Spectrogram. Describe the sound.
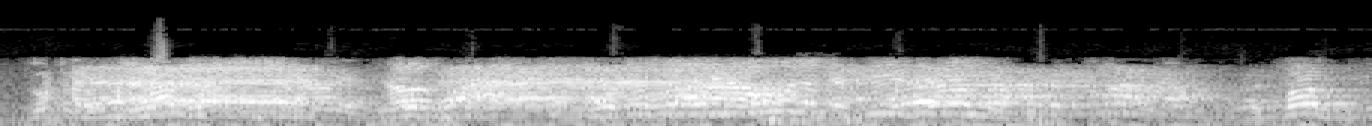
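Sheep bleating for the Eid al-Adha sacrifice, a loud run of long, wavering calls that follow one another almost without pause, with a few short breaks between them.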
